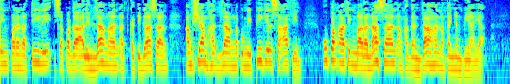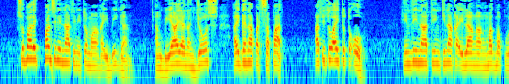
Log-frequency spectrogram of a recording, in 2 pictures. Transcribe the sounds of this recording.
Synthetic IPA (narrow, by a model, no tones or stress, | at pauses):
ɪŋpɐnɐnɐt̪iːlɪʔsɐpɐɡaːʔɐlɪnlaːŋɐnɐt̪̚kɐt̪ɪɡaːsɐn | ʔɐŋʃaŋɦɐd̪laŋnɐpʊmipiːɡɪlsɐʔaːt̪ɪn | ʔuːpɐŋʔaːt̪ɪŋmɐɾɐnaːsɐnɐŋkɐɡɐnd̪aːɦɐnːɐŋkɐɲːaŋbɪja̰ːjɐ̰ | so̞baːlɪt̪̚pɐnsɪnɪnːaːt̪ɪnɪt̪o̞mɐŋakɐʔɪbiːɡɐ̰n | ʔɐŋbɪjaːjɐnɐŋd͡ʒo̞s | ʔɐjɡɐnaːpɐt̪̚sɐpat̪̚ | ʔɐt̪̚ɪt̪o̞ʔɐjt̪ot̪o̞ʔo̞ | hɪnd̪inaːt̪ɪŋkɪnaːkɐʔɪlaːŋɐŋmɐɡ̚mɐpʊ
